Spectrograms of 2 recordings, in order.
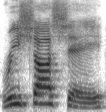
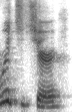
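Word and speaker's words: Risacher: You're not getting me to say as a Dahar Hawks fan that Zachary Risha, okay, Rishash, it's not Richard.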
